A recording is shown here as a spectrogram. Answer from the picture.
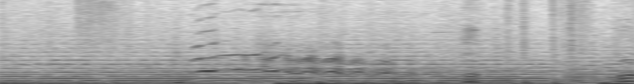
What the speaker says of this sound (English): this is a really pretty horse.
